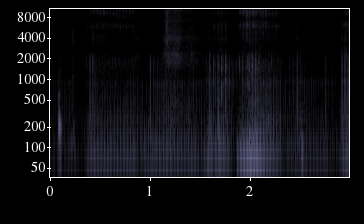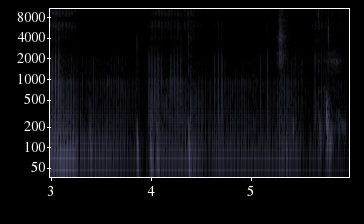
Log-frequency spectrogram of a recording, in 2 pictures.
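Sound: kitten purring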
